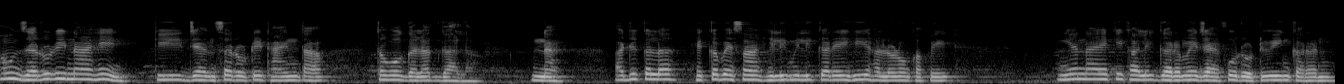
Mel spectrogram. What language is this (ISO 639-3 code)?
snd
